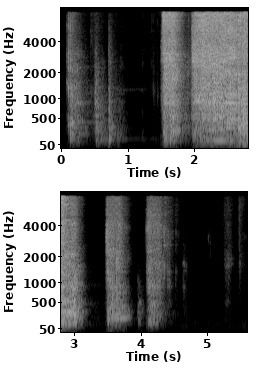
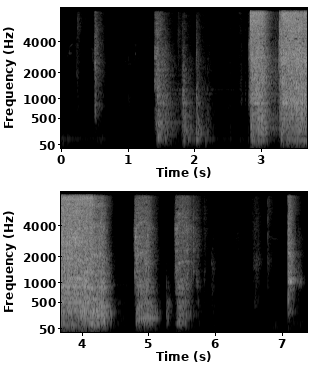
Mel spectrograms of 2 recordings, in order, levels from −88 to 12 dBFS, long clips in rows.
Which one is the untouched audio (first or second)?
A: second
